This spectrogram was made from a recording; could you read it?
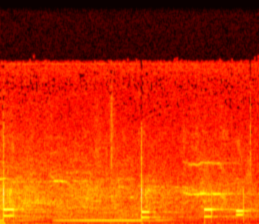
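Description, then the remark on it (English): Touch-tone phone dialing to call someone and make them a contest winner: a steady dial tone hums, then a few short, crisp keypad beeps sound in an uneven sequence, clear, with no one talking. “We're going to make the call right now”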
